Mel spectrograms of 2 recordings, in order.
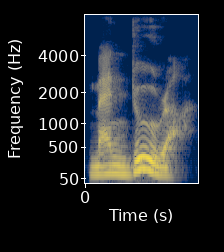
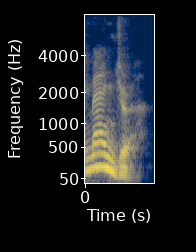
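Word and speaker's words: Mandurah: Most people who are not from WA, even Eastern status, would say mandura. It's actually mandra.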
